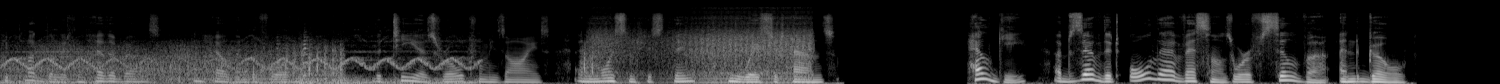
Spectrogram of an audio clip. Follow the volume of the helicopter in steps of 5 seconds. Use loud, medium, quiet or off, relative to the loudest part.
loud, loud, off.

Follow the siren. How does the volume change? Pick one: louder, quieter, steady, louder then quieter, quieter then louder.
quieter then louder.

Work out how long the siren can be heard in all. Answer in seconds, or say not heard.
5 s.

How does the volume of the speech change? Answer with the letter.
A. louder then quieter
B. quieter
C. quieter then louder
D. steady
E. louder
E.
